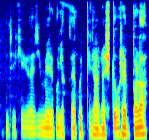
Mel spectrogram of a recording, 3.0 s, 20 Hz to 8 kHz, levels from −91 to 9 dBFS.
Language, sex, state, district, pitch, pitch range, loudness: Hindi, male, Uttar Pradesh, Jyotiba Phule Nagar, 100 Hz, 95-105 Hz, -19 LUFS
